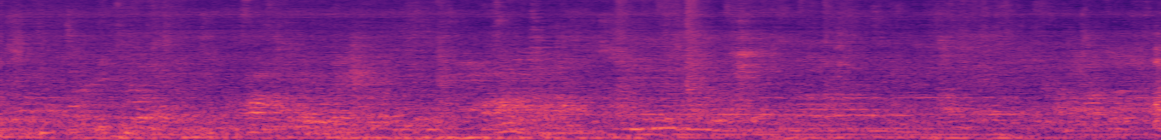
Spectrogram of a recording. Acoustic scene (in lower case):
cafe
